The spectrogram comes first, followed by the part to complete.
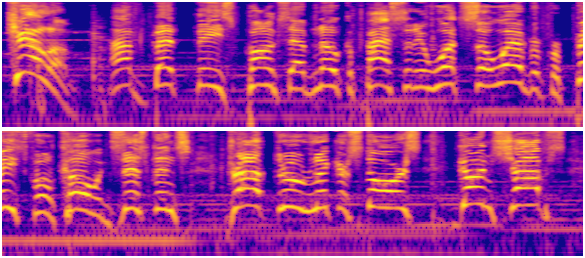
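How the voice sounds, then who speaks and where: A man voicing a loud, bigoted male space soldier in a cartoon skit. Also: extremely high pitch, expressive, a little slow, hardly any pauses, faint music behind, full character voice. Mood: gung-ho. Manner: blustering, shouting gung-ho lines.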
